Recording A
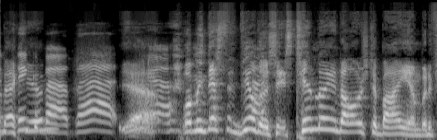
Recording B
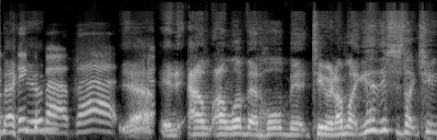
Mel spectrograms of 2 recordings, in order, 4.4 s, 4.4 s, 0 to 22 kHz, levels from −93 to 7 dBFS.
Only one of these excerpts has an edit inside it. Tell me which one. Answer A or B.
B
